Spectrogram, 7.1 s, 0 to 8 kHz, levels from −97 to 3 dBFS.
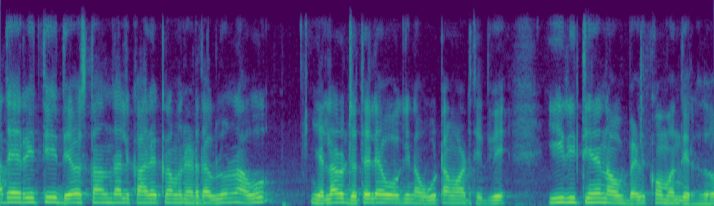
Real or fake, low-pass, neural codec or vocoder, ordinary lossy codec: fake; 7.2 kHz; vocoder, 22.05 kHz, 80 mel bands, WaveNeXt; Opus, 64 kbps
